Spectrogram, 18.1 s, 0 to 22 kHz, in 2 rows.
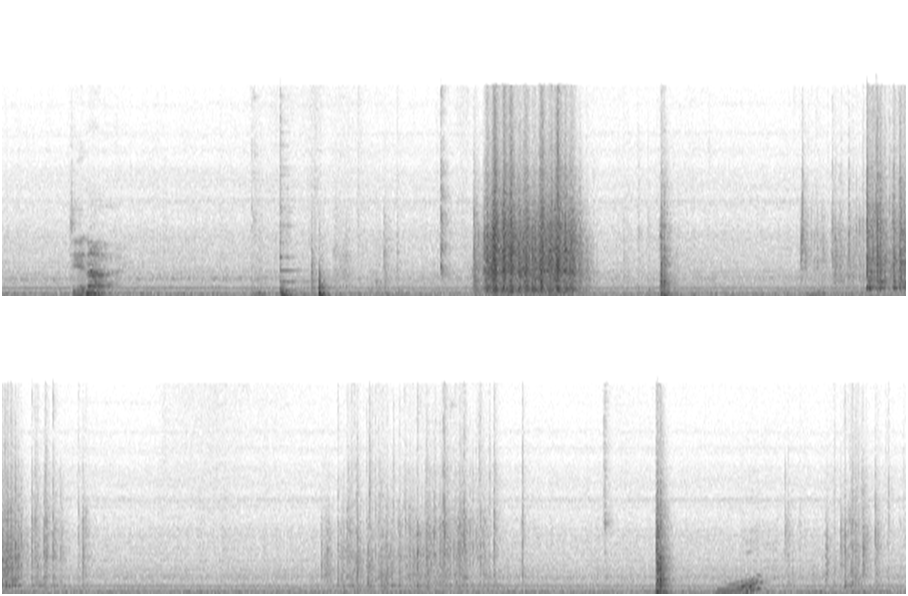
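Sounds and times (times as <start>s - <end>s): dry kibble rattling in plastic: 4.7s - 5.9s, 8.0s - 10.0s, 12.2s - 14.4s, 16.8s - 18.0s.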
